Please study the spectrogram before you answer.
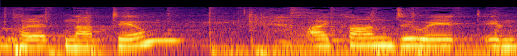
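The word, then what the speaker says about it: Bharatanatyam: dance you know this was coming help me pronounce it and show us a few steps well it's called Bharatnatyam I can't do it in this gown because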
